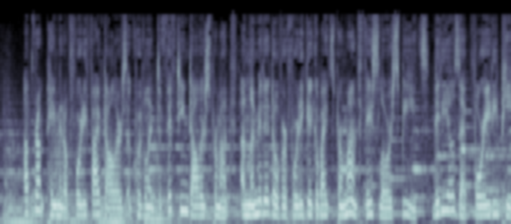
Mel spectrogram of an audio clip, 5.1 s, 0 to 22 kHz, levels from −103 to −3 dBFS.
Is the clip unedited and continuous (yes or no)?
yes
